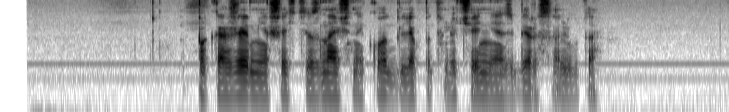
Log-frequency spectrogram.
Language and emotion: Russian, neutral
